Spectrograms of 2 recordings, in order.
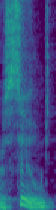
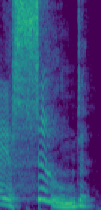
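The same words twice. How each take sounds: First: Said in the usual way. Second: Assumed drawn out slowly and stressed. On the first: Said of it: "emphasize the word assumed". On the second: Shown as a demonstration. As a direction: lean on assumed, slow it down. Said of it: "I want to emphasize the word assumed intentionally".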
